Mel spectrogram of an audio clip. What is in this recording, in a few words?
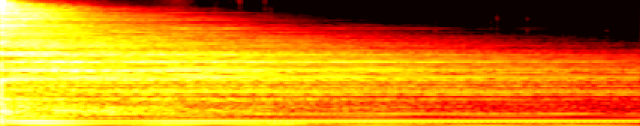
crash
